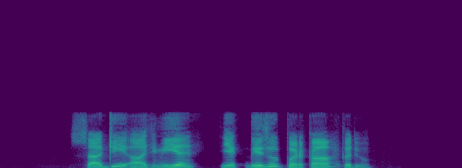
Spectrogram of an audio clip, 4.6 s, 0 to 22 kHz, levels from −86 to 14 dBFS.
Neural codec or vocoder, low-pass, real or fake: codec, 16 kHz, 0.5 kbps, FunCodec, trained on Chinese and English, 25 frames a second; 7.2 kHz; fake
